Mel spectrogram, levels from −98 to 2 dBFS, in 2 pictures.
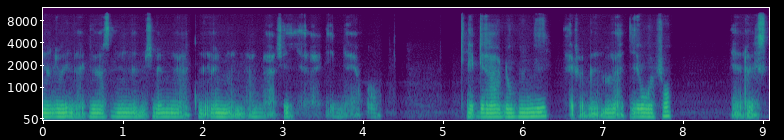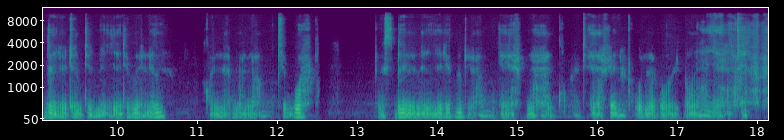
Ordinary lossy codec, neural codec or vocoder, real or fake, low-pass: none; autoencoder, 22.05 kHz, a latent of 192 numbers a frame, VITS, trained on one speaker; fake; 9.9 kHz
